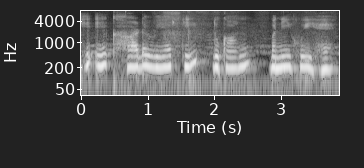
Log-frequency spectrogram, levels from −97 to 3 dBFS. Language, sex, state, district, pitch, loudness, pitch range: Hindi, female, Madhya Pradesh, Umaria, 210 Hz, -15 LUFS, 200-225 Hz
